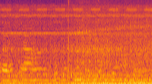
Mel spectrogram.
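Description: Off-road race car's engine running with a steady low rumble that grows a little louder toward the end.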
